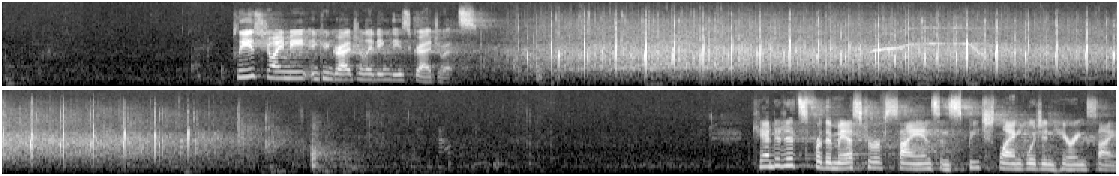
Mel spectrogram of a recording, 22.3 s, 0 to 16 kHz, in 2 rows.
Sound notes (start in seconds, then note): 1.2 cheers and applause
